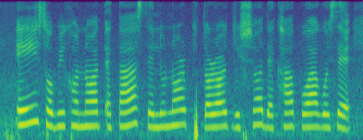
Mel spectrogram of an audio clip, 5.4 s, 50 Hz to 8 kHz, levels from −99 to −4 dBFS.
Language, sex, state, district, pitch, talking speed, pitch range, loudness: Assamese, female, Assam, Kamrup Metropolitan, 255 Hz, 110 wpm, 245-270 Hz, -17 LUFS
